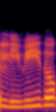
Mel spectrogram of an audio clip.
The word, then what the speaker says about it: libido: Existe también, este es lívido, que es esdrújula, pero también existe libido como grave, y esa se escribe con B grande o B normal, como lo queramos llamar, ¿no?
